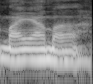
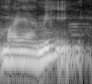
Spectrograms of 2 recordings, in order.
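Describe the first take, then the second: First: The name is said the local way. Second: The name is said the outsider way. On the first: This is how people from the area say it. The speaker calls it right. "we say Miami" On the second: This is how people from elsewhere say it. The speaker calls it wrong. "not Miami"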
